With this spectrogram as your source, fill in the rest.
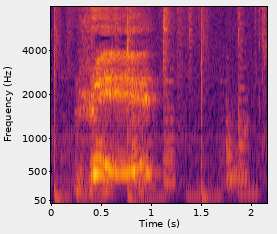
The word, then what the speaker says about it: red: Como sabemos, la pronunciación, usamos la R pirata. Red.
